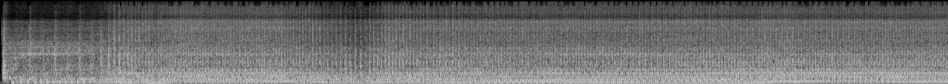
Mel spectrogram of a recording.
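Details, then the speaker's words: Roadside-rescued, rehabbed Toro S-200 two-stroke snowblower, electric-started, first test: high, buzzy revving with an irregular slapping clatter as the bent drum rubs the scraper; a 2x4 wedged between drum and scraper in storage was suggested to reshape it. "they take a 2x4 and wedge it between the drum and the scraper there when they're not using it helps kind of Reform it back into a shape where it doesn't slap and make obnoxious noises"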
